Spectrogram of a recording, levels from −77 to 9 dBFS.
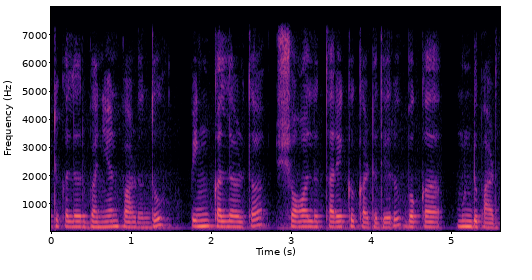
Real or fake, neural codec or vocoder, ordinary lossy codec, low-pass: real; none; none; 7.2 kHz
